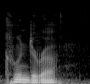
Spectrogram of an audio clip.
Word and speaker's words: Kundera: You know, I was reading Milan Kundera, or as he pronounces it, Kundera.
